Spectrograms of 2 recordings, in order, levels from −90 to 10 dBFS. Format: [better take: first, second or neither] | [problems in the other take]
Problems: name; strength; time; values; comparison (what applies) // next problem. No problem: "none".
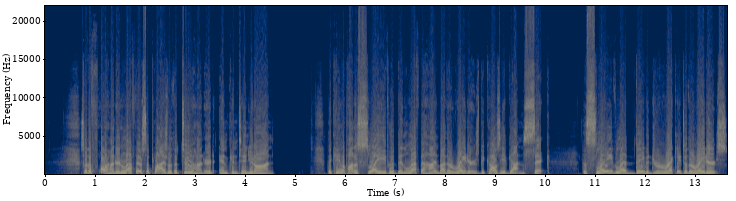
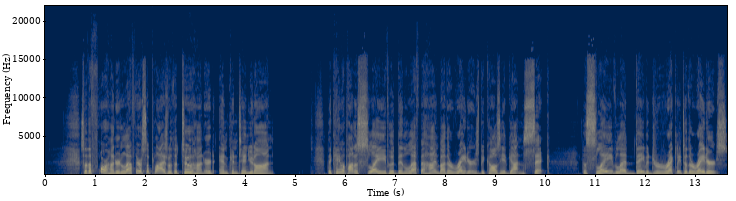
second | distortion; heavy; 16% of the sound clipped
